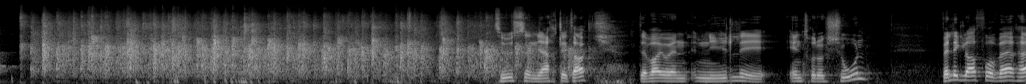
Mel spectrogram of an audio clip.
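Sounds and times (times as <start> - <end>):
audience applause: 0.0 - 6.1
speech: 5.0 - 8.8, 9.4 - 10.2.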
